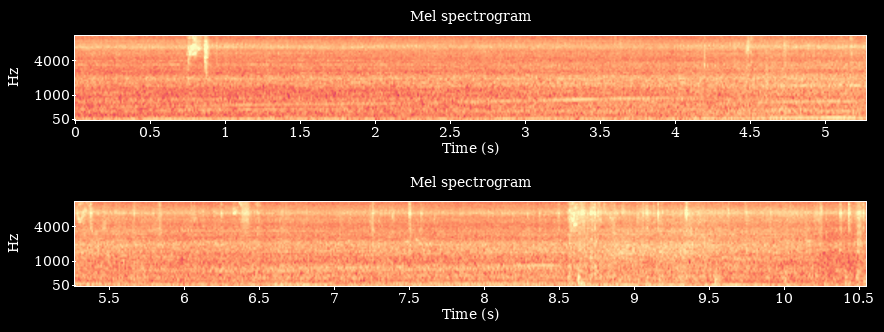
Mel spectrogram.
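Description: Car engine and tyre noise heard from inside the cabin, a steady low rumble with the engine note rising slowly twice as the car accelerates.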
